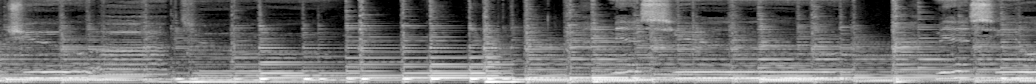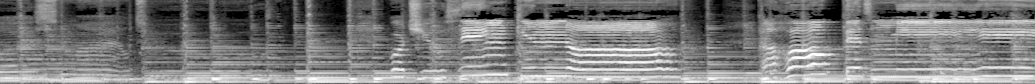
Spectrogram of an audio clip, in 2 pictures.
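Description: Acoustic guitar strumming chords as the intro of an original song, with a singing voice coming in near the end.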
